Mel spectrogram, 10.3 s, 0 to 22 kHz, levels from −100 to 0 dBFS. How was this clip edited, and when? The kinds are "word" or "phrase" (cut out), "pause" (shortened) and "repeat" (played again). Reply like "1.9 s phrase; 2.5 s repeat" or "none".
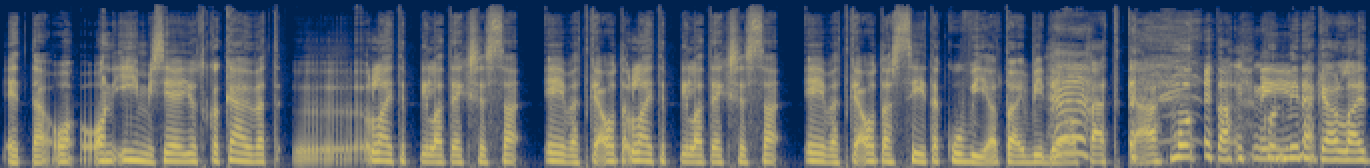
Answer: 4.7 s repeat

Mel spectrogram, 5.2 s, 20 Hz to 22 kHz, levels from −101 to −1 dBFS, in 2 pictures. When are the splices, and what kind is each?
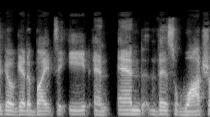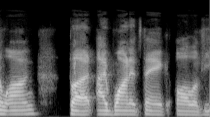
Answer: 4.4 s word

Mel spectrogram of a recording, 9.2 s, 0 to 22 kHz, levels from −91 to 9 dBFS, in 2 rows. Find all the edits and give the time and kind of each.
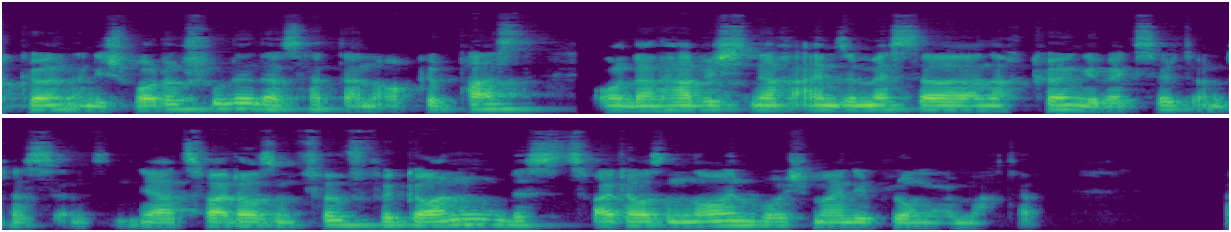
2.1 s pause

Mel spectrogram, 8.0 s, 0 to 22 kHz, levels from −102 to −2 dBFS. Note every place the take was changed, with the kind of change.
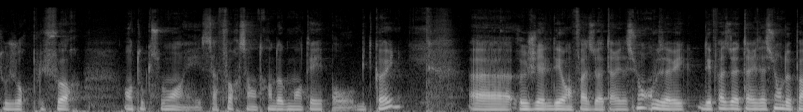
1.5 s word; 3.3 s word; 6.5 s word

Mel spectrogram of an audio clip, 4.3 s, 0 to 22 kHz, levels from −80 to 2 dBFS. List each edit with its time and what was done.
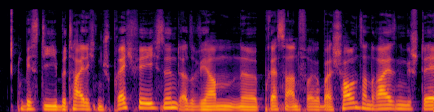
none

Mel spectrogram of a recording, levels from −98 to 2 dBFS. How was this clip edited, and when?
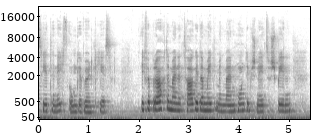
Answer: none

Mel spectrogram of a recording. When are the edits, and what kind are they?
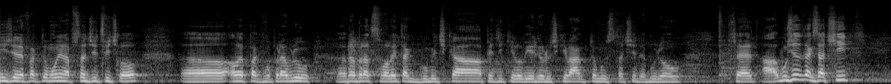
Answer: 1.2 s phrase; 3.5 s phrase; 7.2 s phrase; 7.6 s word

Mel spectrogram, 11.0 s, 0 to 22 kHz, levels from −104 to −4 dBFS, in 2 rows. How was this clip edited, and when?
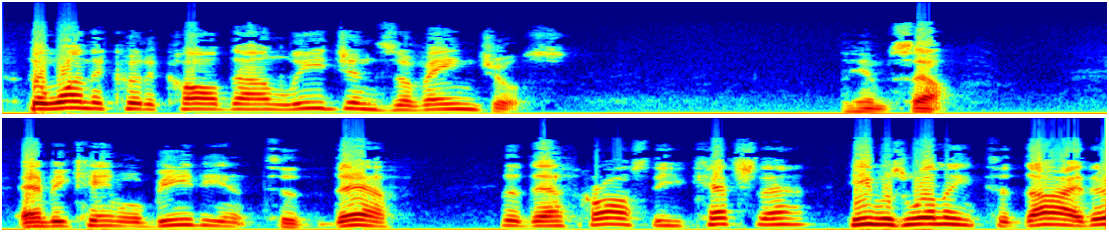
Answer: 4.2 s word; 8.0 s word; 8.4 s phrase; 9.6 s pause

